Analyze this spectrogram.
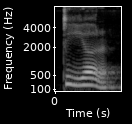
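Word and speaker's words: tear: watching സ്പീക്കി ആദ്യത്തെ വാക്ക് ടി ഇ എ ആർ ടിയർ കണ്ണുനീർ ടയർ കീറുക so same വാക്കാണ് എന്നാൽ ഇവിടെ വ്യത്യസ്ത ഉച്ചാരണമാണ് കാരണം ഒന്ന് നൗണും മറ്റേത് വെർബുമാണ് ഹെർ ഐസ് ഫിൽഡ് വിത്ത്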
